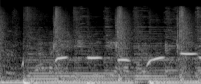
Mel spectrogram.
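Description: Background music: a whistled melody with short pitch slides over a steady beat, bass and sustained chords.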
